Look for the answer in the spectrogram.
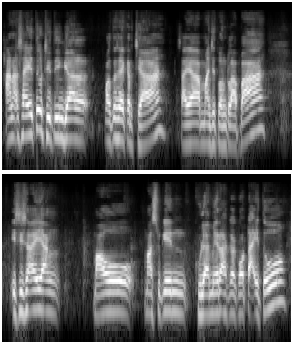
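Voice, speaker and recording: A man's voice: a little high, fairly even intonation, normal speed. A middle-aged man, earnestly telling his life story in an interview, often adding a polite "Pak". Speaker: goat farmer and trader.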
